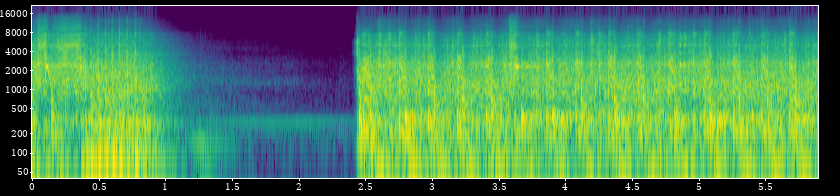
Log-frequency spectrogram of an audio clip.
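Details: 2001 Yamaha Kodiak 400 ATV after fitting new starter clutch and starter: coarse rough grinding chatter while cranking after a short pause, unchanged from before; owner unsure whether starter or one-way bearing, worn starter drive suspected.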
